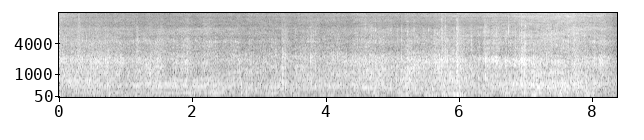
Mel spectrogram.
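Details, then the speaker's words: Hornby R316 LNER Class J83 0-6-0 model tank locomotive, made 1997/98, about 20 years old; soft even motor whirring with faint rail clicks, no grinding or stutter, quiet and smooth: normal running. "when I ran this thing I was astonished I mean let's just put it on [Music] it's so quiet and smooth"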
